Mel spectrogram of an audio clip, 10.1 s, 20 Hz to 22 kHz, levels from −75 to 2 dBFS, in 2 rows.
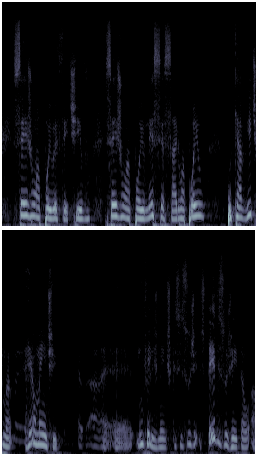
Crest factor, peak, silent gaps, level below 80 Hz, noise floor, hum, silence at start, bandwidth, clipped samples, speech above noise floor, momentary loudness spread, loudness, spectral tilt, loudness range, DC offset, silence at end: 22 dB; -12 dBFS; none; -48 dBFS; -58 dBFS; none; 0 s; 16 kHz; under 0.1%; 26 dB; 14 LU; -33 LUFS; -7 dB/octave; 8 LU; under 0.1%; 0 s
